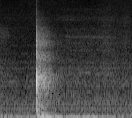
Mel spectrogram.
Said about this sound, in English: Make a tiny cut in the candy and stick it on the edge of the glass.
